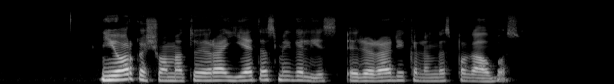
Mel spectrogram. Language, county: Lithuanian, Tauragė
